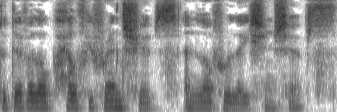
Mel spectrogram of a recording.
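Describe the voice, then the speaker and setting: A woman speaks with a fairly low pitch and a dark, mellow tone that is somewhat breathy. Her pace is fairly slow. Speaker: EFT tapping guide. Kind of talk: guided tapping session.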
